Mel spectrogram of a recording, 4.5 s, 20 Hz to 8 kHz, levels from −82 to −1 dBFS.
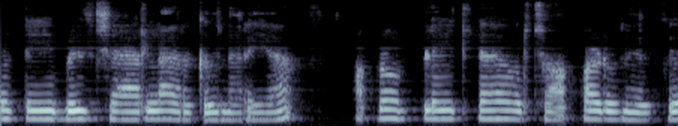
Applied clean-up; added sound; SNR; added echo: neural mask model DeepFilterNet 3.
